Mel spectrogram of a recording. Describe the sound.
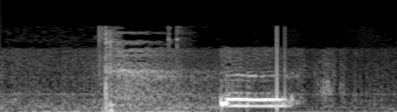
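A brief telephone ringing tone as a listener's call is put through: a short, loud, steady two-note beep lasting about a third of a second, preceded by a faint click and low background noise.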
